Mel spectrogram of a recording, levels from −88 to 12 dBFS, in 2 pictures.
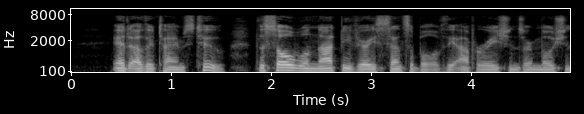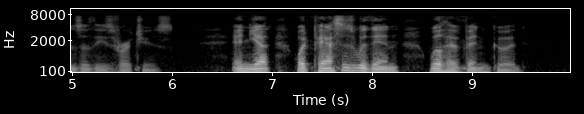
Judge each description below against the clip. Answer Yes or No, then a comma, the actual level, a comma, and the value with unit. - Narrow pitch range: No, average, 4.6 semitones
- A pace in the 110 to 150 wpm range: No, average, 170 wpm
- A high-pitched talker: No, low, 105 Hz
